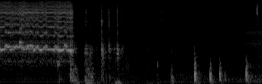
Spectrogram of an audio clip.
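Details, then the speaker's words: Yamaha KX 670 cassette deck after repair and reassembly, playing a cassette with a shrill warbling squeal, then light clicks; the felt pressure pad is missing from the cassette. "why am I squeaking it's playing just fine other than that horrid squeaking noise well now I think I found the problem if you look inside here the presser pad little felt presser pad is missing from the cassette that might do it"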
